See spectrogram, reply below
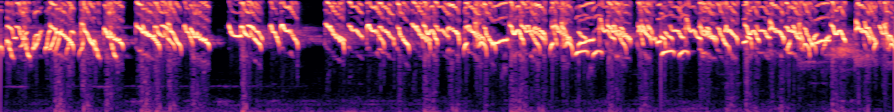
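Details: Japanese white-eye song used as a sparring-partner lure to make other white-eyes sing: dense, fast, high-pitched twittering of sharp chirps and trills, almost continuous with only brief gaps, possibly several birds overlapping.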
